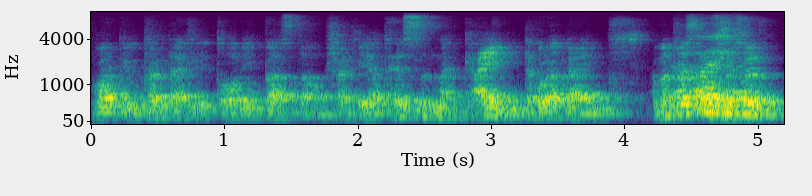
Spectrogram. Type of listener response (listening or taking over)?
listening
